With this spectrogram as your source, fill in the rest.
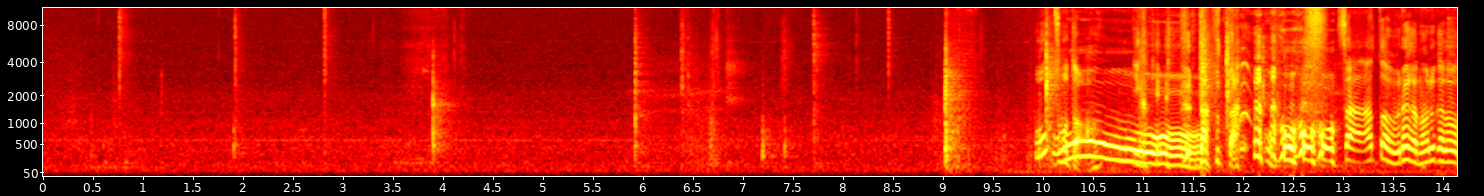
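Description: Mahjong tiles click sharply against one another and the table.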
